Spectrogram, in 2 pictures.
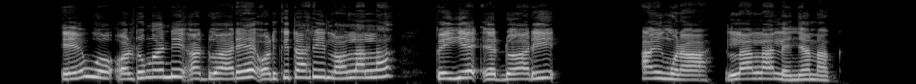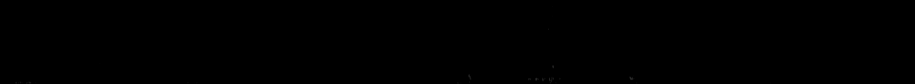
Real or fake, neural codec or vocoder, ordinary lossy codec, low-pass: fake; vocoder, 44.1 kHz, 128 mel bands, Pupu-Vocoder; none; none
